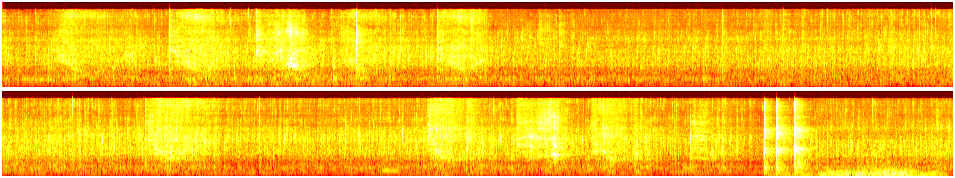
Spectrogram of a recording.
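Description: Chicken and potato curry sizzling in a kadhai of oil, a steady frying hiss, the masala cooked to the stage where the oil has separated. A spoon stirs and scrapes against the pan now and then, and near the end there are a few sharp knocks and a low rumble.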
